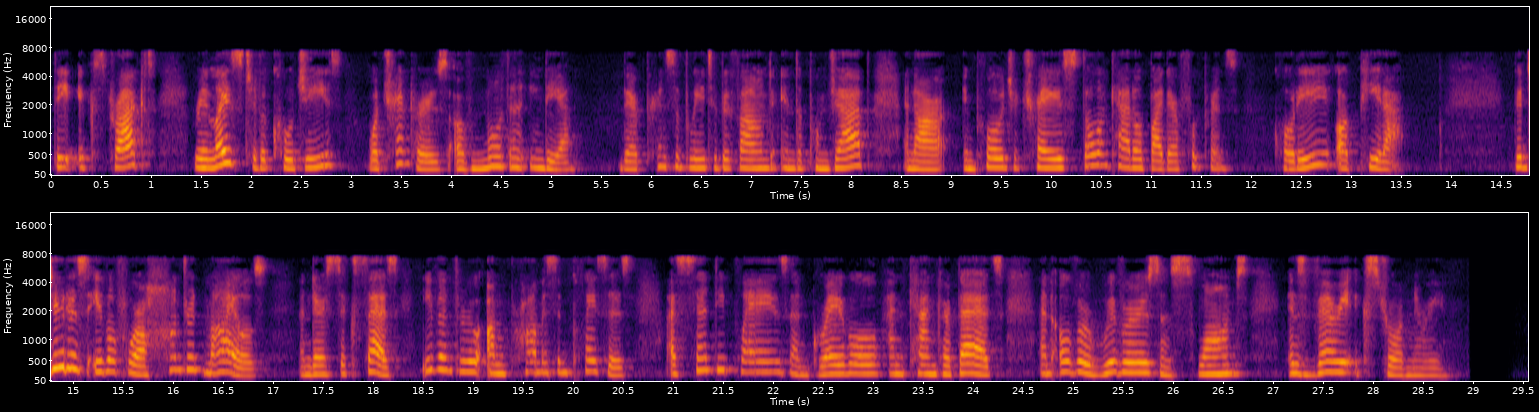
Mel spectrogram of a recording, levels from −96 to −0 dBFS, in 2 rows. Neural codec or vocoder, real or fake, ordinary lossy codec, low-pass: codec, 16 kHz, 1.1 kbps, Voila-Tokenizer; fake; MP3, 64 kbps; 7.2 kHz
